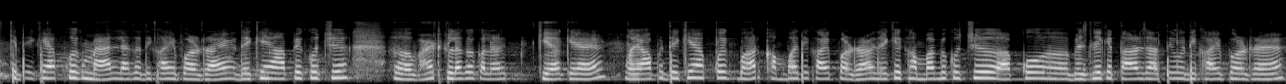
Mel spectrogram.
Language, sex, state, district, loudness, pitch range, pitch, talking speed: Hindi, female, Bihar, Begusarai, -14 LUFS, 250-285 Hz, 265 Hz, 215 wpm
